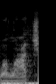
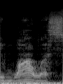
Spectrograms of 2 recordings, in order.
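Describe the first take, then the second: First: The name is said with a European-style pronunciation. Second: The name is said the usual English way. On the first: This is the speaker's own preferred way. "but I pronounce it Wallace. After all, I do do go with the European pronunciation" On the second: This is how the name is really said. "It's really Wallace"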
